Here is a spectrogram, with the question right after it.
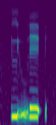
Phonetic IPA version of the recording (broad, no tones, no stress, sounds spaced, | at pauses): lʲ ṵ ɾ e ʔ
